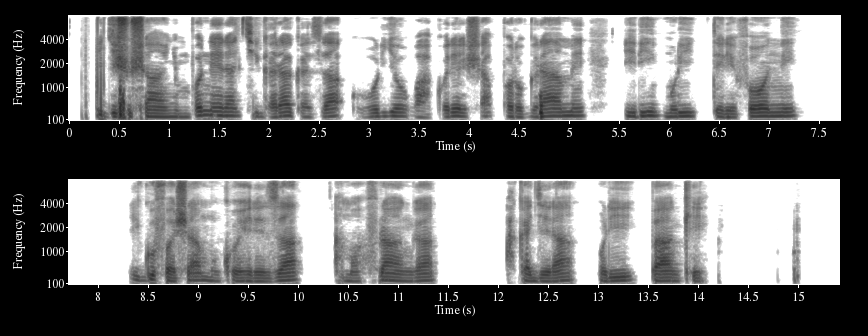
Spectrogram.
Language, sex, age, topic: Kinyarwanda, male, 18-24, finance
